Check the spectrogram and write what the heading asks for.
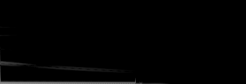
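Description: Electronic sound effect: several tones gliding slowly downward together over a low hum, fading and cutting off suddenly about one and a half seconds in.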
